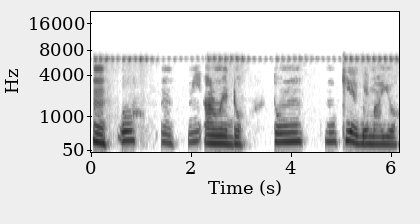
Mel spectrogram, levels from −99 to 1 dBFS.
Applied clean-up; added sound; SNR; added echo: none; none; none; none.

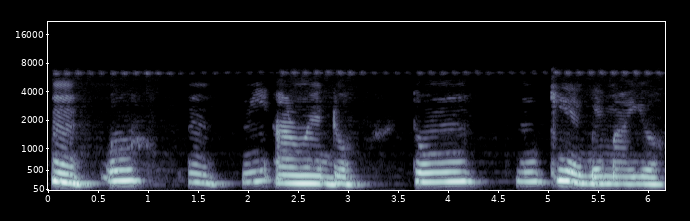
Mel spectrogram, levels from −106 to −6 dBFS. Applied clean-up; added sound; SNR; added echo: none; none; none; reverberation time 0.4 s.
